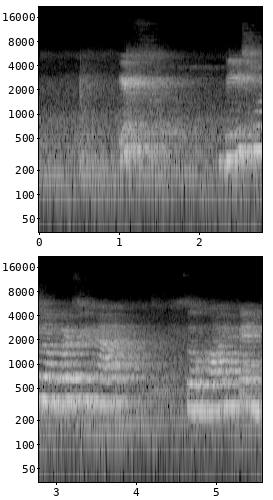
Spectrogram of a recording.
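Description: A young woman speaks clearly, as if teaching.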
